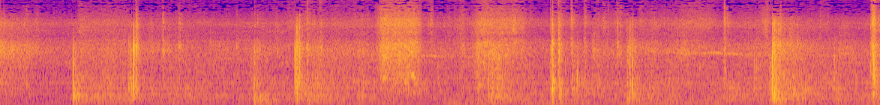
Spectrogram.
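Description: Handling noise from cardboard firework packaging and a firework tube: scattered sharp knocks and taps against a concrete floor, with a short rustle of cardboard about four seconds in.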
